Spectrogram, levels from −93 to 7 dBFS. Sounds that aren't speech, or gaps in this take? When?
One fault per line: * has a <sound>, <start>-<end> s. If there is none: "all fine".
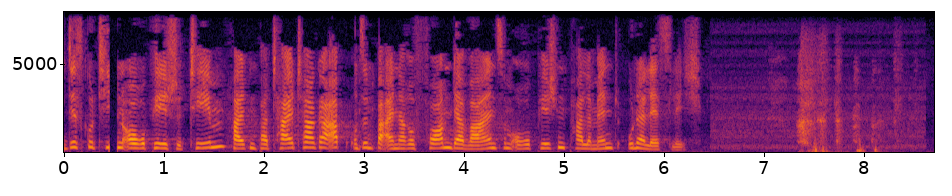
* has a dropout, 0.4-0.5 s
* has a laugh, 7.0-8.6 s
